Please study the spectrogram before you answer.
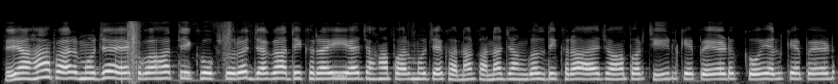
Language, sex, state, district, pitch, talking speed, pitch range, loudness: Hindi, female, Himachal Pradesh, Shimla, 260 Hz, 200 wpm, 250-270 Hz, -12 LUFS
